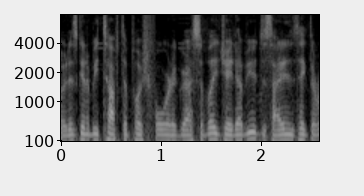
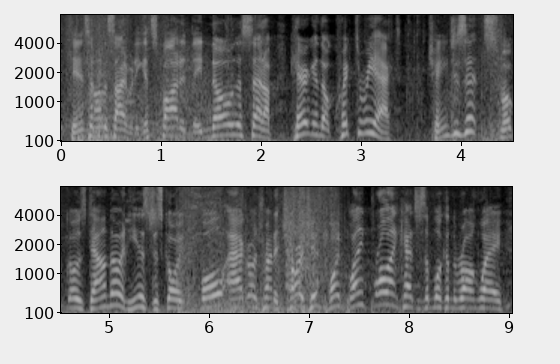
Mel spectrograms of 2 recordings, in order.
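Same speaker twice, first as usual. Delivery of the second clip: excited; 8 semitones higher, 5 dB louder than usual. Real, not acted. Rising hype during the round.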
